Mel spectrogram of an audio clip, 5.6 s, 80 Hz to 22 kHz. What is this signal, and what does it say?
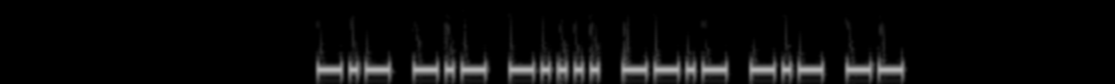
Morse code, heard as a keyed tone, about 30 wpm, 700 Hz. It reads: KK6QKM
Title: USA Call Signs - 6 Characters - 30wpm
